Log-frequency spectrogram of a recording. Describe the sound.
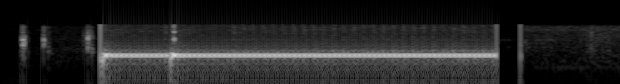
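A steady telephone line tone plays while a bank call is being transferred: one continuous, unbroken tone of about two seconds, with a few brief clicks just before and after it.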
